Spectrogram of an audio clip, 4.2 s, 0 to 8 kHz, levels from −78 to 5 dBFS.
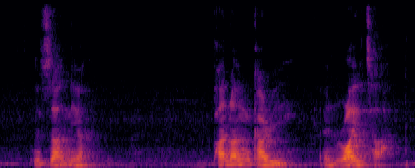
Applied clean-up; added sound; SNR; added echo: none; none; none; none.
